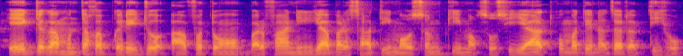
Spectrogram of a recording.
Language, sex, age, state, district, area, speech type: Urdu, male, 30-45, Telangana, Hyderabad, urban, spontaneous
